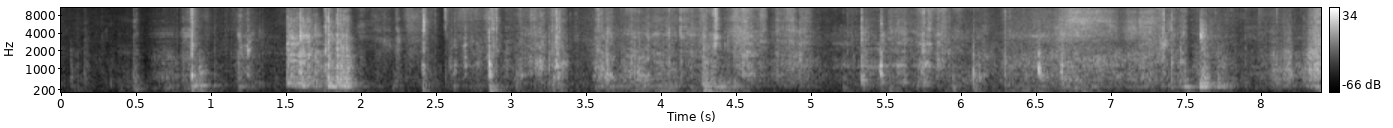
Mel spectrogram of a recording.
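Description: Cardboard box being opened by hand: a tool run along the taped seam, then the flaps and cardboard insert pulled open, with irregular scraping, rubbing and knocks of the cardboard.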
